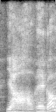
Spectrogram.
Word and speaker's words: 야훼: 이것의 원형적인 발음은 야훼가 맞다라는 게 다수설이에요, 지금은.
